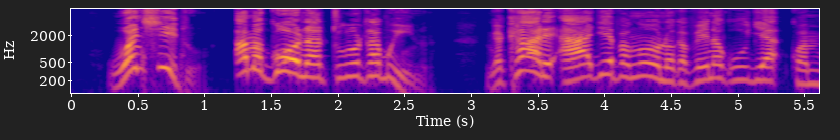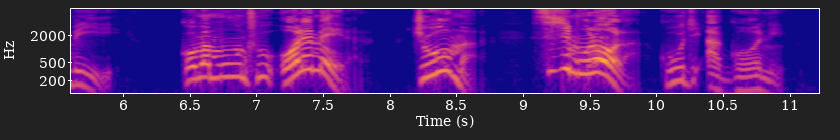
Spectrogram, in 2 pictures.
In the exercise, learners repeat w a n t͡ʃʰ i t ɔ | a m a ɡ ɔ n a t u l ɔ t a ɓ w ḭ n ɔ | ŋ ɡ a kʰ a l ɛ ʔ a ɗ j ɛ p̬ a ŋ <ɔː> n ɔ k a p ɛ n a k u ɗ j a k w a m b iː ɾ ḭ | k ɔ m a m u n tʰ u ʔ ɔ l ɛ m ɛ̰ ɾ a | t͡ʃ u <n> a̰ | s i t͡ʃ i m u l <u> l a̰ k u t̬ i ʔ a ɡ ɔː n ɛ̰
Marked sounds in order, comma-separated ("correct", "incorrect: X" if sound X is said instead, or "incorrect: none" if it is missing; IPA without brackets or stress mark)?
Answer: incorrect: ɔ, incorrect: m, incorrect: ɔ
